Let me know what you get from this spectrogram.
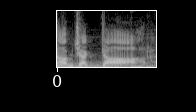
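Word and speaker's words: objet d'art: of wood into an object d'art. The T is silent, it's French.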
